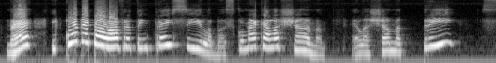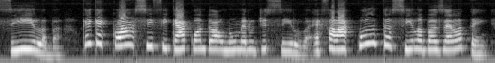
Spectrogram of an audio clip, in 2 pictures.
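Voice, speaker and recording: A high-pitched woman teacher talks to young children in a slow, deliberate way, stretching out each word. Her voice is bright and swings widely in pitch. She keeps checking in with the class through little tag questions. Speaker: primary school teacher. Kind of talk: remote classroom lesson for children.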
